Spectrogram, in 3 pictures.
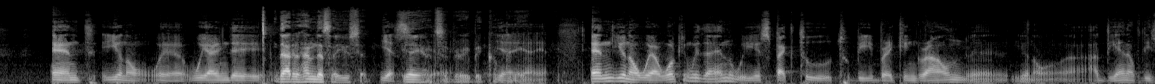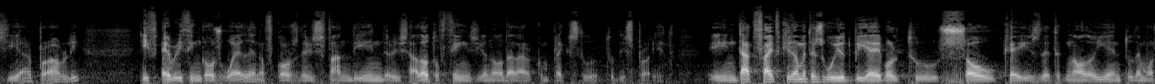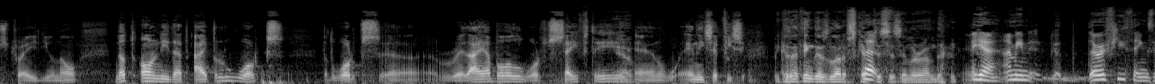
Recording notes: Live on location at the Etisalat Hello Business Hub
